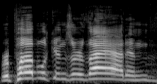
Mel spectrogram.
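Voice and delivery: high, loud desperate prayer to the Lord; pleading believers. Retold or imitated. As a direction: cry out to God like a worried believer. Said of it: "Some people think".

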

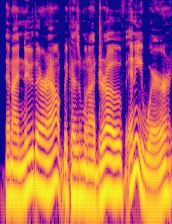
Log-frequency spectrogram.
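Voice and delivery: ordinary talk

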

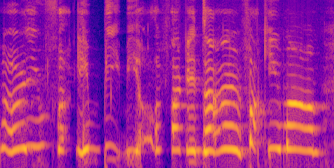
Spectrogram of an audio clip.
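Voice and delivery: high, tearful mock outburst; resentful kid. Resentful kid cursing out mom, high mock-crying outburst. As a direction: squeal it like a kid at breaking point. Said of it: "grows up with that resentment".

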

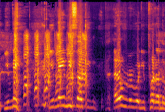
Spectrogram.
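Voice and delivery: high, loud, laughing protest; laughing accusation. Real, not acted. Co-host blaming friend for an awful watch, laughing loudly. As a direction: blame a friend through laughter.

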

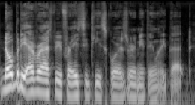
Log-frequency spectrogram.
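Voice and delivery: normal talking voice

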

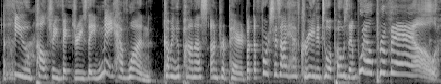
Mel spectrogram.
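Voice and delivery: high nasal squeaky villain voice; squeaky Palpatine voice. Retold or imitated. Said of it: "a nasally, squeaky voice".

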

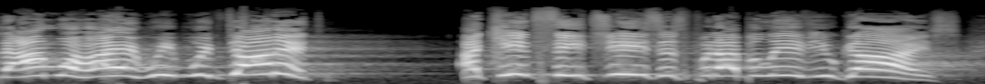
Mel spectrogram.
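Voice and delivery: high, loud joyful cry; excited shout. Acted. Crippled man cheering his friends, shouting. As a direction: shout the good news up. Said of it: "He said".

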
